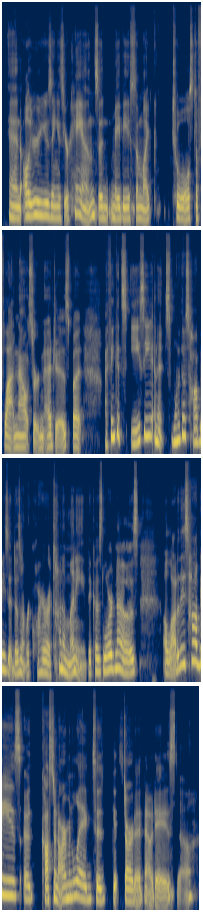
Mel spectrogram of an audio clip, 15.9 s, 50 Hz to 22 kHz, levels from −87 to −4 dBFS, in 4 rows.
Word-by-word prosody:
and 165 -3 +1
all 185 +1 +2
you're 200 +3 +4
using 190 -4 +1
is 165 0 -5
your - - -3
hands 200 - -2
and 160 -1 0
maybe 155 -1 0
some, 160 0 -4
like, 145 +1 -5 0.3
tools 155 -2 0
to 160 - -5
flatten 155 -1 0
out 155 0 -1
certain 150 - -3
edges, 160 +1 -3
but 155 -1 -1 0.5
I - - -6
think 285 +1 +3
it's 325 - -1
easy 240 - +1
and 230 -7 +3
it's - - -6
one 215 +1 +3
of 245 - +1
those 305 -1 +2
hobbies 215 -5 0
that - - -3
doesn't 170 +2 -2
require 175 +2 -3
a 150 - -3
ton 230 +8 -1
of 200 - +1
money 175 +5 -2
because 190 +3 -2
lord 225 +3 +4
knows 185 -6 +2 0.5
a - - 0
lotta 225 - +1
these 295 +4 +2
hobbies, 260 -8 +4
uh, 195 - +1 0.2
cost 180 +1 +2
an 205 - +3
arm 195 +3 +2
and 220 - 0
leg 205 -5 +1
to 180 -2 +2 0.2
get - - -1
started 175 -3 +1
nowadays - - -2
so 230 +1 -7
190 Hz, 200 wpm, -23 LUFS, 160-225 Hz, 0.5 s, you're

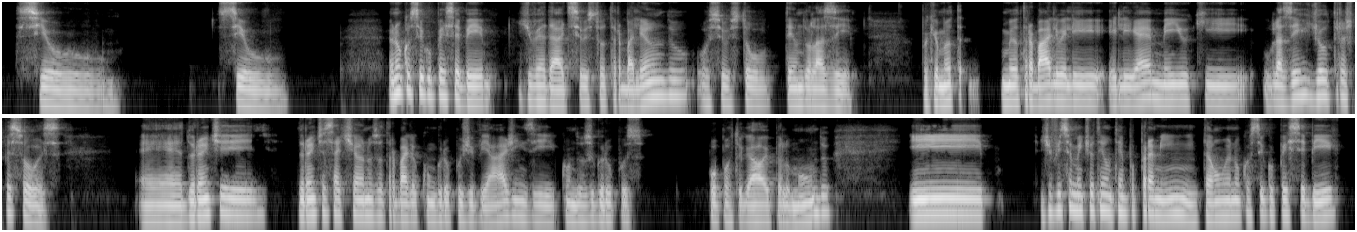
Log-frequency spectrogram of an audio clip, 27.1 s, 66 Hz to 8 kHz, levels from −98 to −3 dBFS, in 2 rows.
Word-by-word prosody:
se 110 - +6
eu 95 -2 -2 1.1
se 110 - 0
eu 90 -2 -2 1.0
eu 140 - +2
não 165 - +5
consigo 165 -3 +1
perceber, 115 -6 +1 0.2
de - - -6
verdade, 100 -4 +2
se - - +3
eu 110 - 0
estou 110 +3 -2
trabalhando 135 +10 0
ou 115 - -7
se 105 - -3
eu 110 - -1
estou 100 -1 -3
tendo 105 +1 +1
lazer, 95 -3 +1 0.7
porque - - -4
o - - +2
meu 115 +2 +4
tra - - -9 0.4
o - - +1
meu 115 0 +4
trabalho 120 0 +5
ele 115 -1 +1
ele 110 +1 0
é 125 +3 +4
meio 120 -1 +1
que 115 -1 -4
o 115 - -9
lazer 125 +5 +2
de 135 - -4
outras 140 -1 -1
pessoas. 95 - -1 1.0
Eh, 100 -1 0
durante 125 +3 +2 0.4
durante 125 +1 +1
7 130 -1 -1
anos 120 0 +1
eu 120 - -4
trabalho 110 0 -1
com 110 0 -5
grupos 110 0 -5
de 105 - -4
viagens 105 +4 -3
e 95 -2 -4
conduzo 100 0 -4
grupos 105 0 -5 0.6
por 105 - -2
Portugal 100 -1 0
e - - -3
pelo 100 -1 -4
mundo, 115 +10 -2 0.8
e 130 0 +6 0.5
dificilmente 150 0 -1
eu - - 0
tenho 155 -1 0
tempo 135 -1 -4
pra 140 -3 +1
mim, 125 0 +1
então 110 +2 -1
eu 120 - 0
não 120 - 0
consigo 125 +1 -4
perceber, 125 0 0
115 Hz, 150 wpm, -24 LUFS, 105-130 Hz, 1.1 s, se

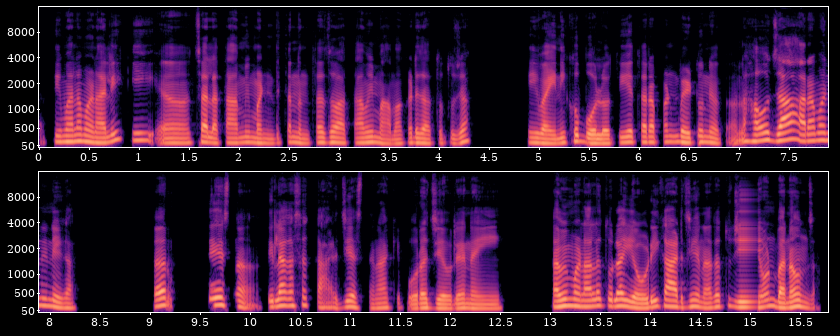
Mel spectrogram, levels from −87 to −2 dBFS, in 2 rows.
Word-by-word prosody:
ती 150 - -1
मला 155 +2 +2
म्हणाली, 145 +2 +2
की 190 -3 -5 0.2
अ, 120 0 -1
"चल, 140 -3 +3
आता 125 +1 -2
आम्ही 130 +3 -2
मंडी 115 -3 -2
तर 140 - -3
नंतर 125 0 -2
जाऊ, 135 +1 +1
आता 125 0 -3
आम्ही 135 +2 +2
मामाकडे 110 +1 -2
जातो 115 -1 -2
तुझ्या, 130 +8 -2 0.6
ती 130 - -1
वाहिनी 115 0 +2
खूप 160 -1 0
बोलवतीये, 115 +3 +2
तर 140 0 +1
आपण 145 +2 -2
भेटून 140 +1 +1
येतो." 120 -3 -3
म्हणलं, 170 - -3
"हो, 180 +4 +4
जा 180 +1 +4 0.2
आरामाने 180 +2 +1
निघा." 130 -8 0 0.8
तर 180 +4 +3 0.4
तेच 190 0 +3
ना, 150 - 0 0.2
तिला 165 +5 +3
कसं 180 +2 -3
काळजी 130 +2 -3
असते 125 -5 -3
ना, 120 +1 -1
की 125 -1 -14
पोरं 115 +3 +1
जेवले 110 0 +1
नाही. 105 -2 -1 0.5
तर 150 - +6
मी - - +4
म्हणालो, 165 0 +3
"तुला 170 +1 +4
एवढी 135 -2 +3
काळजी 155 -3 +2
आहे 155 - +1
ना, 125 -1 0
तर 150 - +2
तू 170 - -7
जेवण 140 +3 +1
बनवून 135 +2 +4
जा." 115 - -9
135 Hz, 210 wpm, -22 LUFS, 120-155 Hz, 0.8 s, तर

